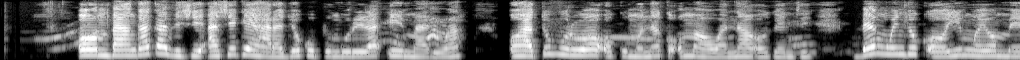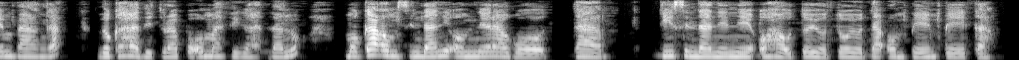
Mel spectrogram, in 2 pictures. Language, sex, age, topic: Oshiwambo, female, 18-24, finance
